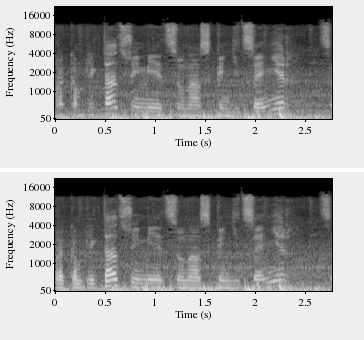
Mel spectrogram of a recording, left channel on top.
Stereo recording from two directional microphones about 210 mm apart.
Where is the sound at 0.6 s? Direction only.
30° right (ahead or behind).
